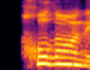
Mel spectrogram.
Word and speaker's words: Holon: Holon, it's H-O-L-O-N, Holon.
